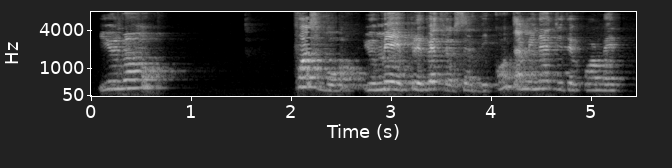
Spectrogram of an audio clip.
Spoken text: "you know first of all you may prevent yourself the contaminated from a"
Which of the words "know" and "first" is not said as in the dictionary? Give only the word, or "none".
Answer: first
